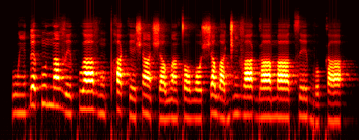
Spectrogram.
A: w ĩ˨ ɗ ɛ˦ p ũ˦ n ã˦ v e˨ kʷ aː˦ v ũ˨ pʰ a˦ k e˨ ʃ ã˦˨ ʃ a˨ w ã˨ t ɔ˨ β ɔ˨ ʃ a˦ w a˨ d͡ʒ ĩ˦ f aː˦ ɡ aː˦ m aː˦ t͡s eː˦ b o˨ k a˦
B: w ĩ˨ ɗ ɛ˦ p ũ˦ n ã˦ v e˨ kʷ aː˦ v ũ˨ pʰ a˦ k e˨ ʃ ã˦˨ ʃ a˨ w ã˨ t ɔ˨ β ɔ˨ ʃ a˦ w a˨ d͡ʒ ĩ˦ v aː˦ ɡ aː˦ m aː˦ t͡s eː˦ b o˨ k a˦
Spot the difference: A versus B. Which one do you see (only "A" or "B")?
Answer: B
